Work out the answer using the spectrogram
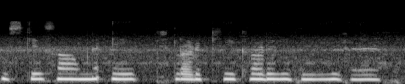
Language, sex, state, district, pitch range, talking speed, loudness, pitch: Hindi, female, Uttar Pradesh, Saharanpur, 235-245 Hz, 105 wpm, -14 LUFS, 245 Hz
